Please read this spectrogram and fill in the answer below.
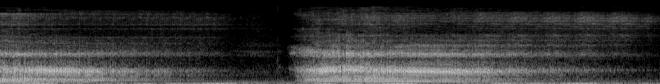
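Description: A deep, voice-like growl held for about two and a half seconds, then repeated after a short break.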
